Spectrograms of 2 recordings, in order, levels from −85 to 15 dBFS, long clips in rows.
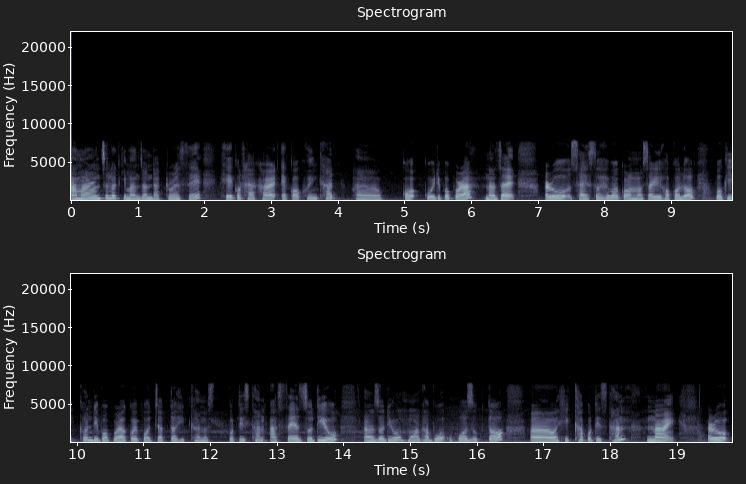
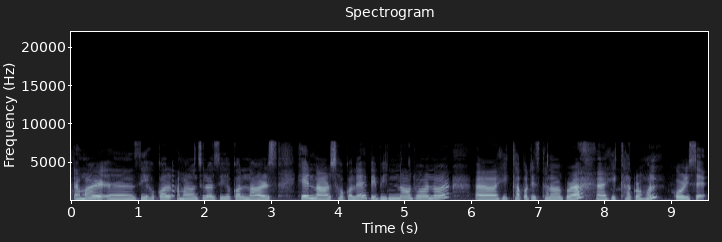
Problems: constant background noise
